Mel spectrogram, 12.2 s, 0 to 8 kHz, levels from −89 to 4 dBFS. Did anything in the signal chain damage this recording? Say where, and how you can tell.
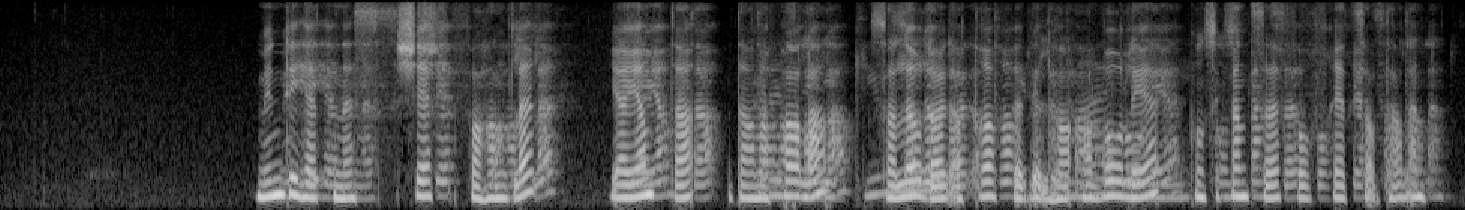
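Yes. The damage happens at the call-processing stage: an echo with no canceller. From start to finish, every phrase of speech is followed roughly 150 ms later by a second copy about 10 dB quieter. That copy is thinner than the original. The far end is playing the call through a loudspeaker, and its microphone picks that sound back up. Nothing at that end subtracts it, so it returns over the network. The audio also has nothing above 8 kHz, which fits a wideband call codec.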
